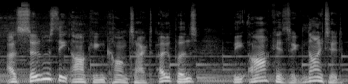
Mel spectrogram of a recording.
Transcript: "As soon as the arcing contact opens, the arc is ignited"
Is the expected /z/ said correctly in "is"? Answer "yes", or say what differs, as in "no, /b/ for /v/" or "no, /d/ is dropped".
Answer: yes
